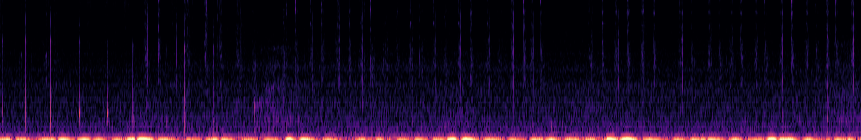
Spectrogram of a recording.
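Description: Hairdressing scissors snipping close to the microphone: a quick, irregular run of sharp snips, several a second.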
